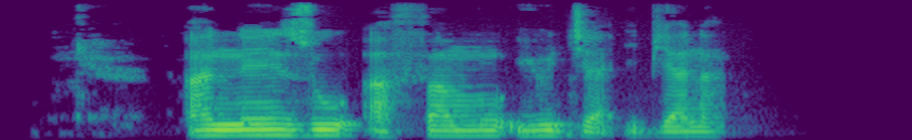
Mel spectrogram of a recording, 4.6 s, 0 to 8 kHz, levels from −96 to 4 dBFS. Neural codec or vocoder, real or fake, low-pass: none; real; 7.2 kHz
